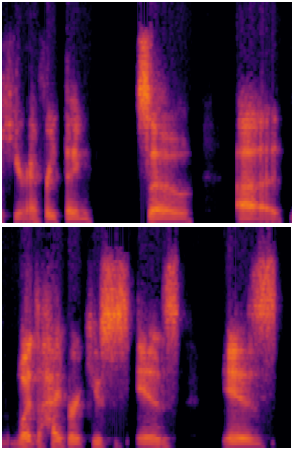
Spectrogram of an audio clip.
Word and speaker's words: hyperacusis: And you have It's called hyperacusis, if I'm saying it right. Hyperacusis.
